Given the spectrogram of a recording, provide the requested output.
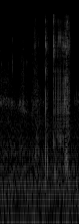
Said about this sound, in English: Y'all might have thought cheers like to a hit, but I actually took a sip this time, for those of you guys listening.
